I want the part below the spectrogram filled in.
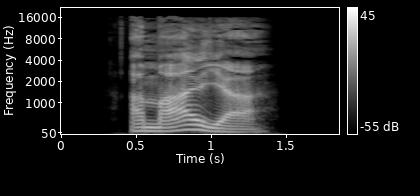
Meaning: a female given name, a less common variant of Amelie and Amalie
- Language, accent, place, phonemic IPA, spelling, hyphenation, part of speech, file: German, Germany, Berlin, /aˈmaːli̯a/, Amalia, Ama‧lia, proper noun, De-Amalia.ogg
